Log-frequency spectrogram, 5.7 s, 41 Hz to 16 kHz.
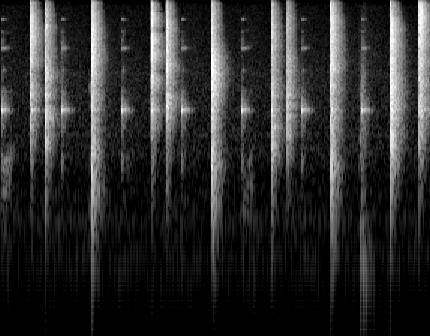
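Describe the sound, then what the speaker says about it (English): A stomp-and-clap body percussion pattern at 150 beats per minute: sharp, close claps and stomps in a steady repeating rhythm, each hit ringing briefly before the next. "Stomp and clap at 150, part A."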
